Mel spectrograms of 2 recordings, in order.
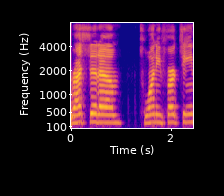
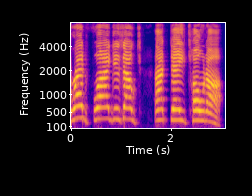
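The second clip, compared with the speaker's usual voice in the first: motorsport commentator; 6 semitones higher, 5 dB louder than usual. Acted. Live race play-by-play after crash.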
